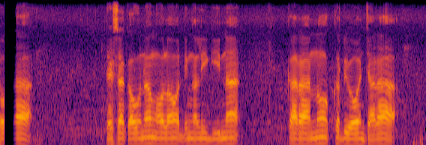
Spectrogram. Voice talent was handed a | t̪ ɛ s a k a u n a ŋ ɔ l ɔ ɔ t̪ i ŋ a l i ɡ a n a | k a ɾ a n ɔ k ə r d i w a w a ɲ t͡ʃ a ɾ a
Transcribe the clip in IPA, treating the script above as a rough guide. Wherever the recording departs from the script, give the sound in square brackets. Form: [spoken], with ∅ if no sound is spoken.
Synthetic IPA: a | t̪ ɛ s a k a u n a ŋ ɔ l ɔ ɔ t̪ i ŋ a l i ɡ [i] n a | k a ɾ a n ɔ k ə r d i w a w a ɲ t͡ʃ a ɾ a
